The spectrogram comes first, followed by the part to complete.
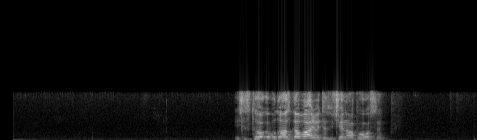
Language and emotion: Russian, angry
